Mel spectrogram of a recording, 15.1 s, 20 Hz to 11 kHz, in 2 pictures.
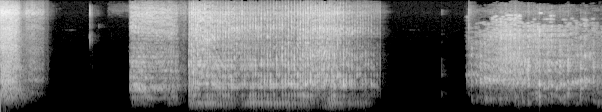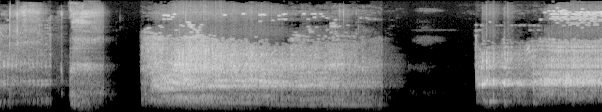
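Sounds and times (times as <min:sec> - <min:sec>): dinosaur roaring: 0:09.3 - 0:12.4, 0:13.5 - 0:15.0.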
